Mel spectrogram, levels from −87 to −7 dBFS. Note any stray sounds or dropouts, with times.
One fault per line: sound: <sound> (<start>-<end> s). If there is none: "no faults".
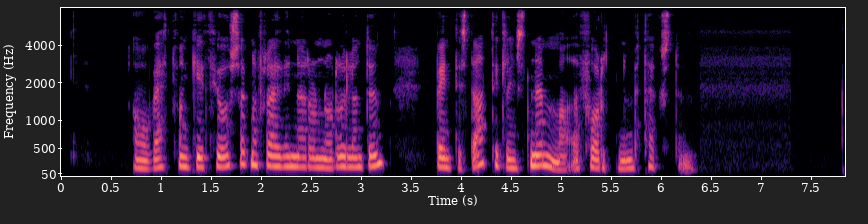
no faults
